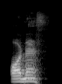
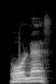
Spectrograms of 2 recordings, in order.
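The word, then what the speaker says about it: honest: के ये शब्द है ऑनेस्ट होनेस नहीं एच को छोड़ दीजिए को छोड़ने के बाद यहां से इसका उच्चारण होगा ऑनेस्ट यानी कि वल की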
